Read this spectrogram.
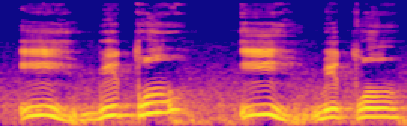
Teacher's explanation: طا حروف قلقلہ میں سے ساکن حالت میں کلمے کے آخر میں آ رہا ہے وقف کی صورت میں تو یہاں قلقلہ کبریٰ ہوگا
